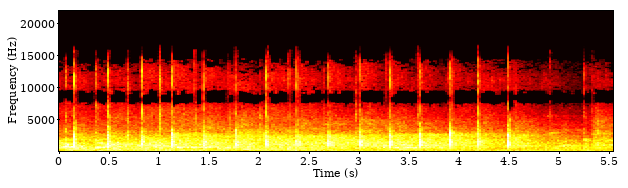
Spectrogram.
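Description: A table tennis ball clicks quickly back and forth off paddles and a table in a large echoing hall.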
